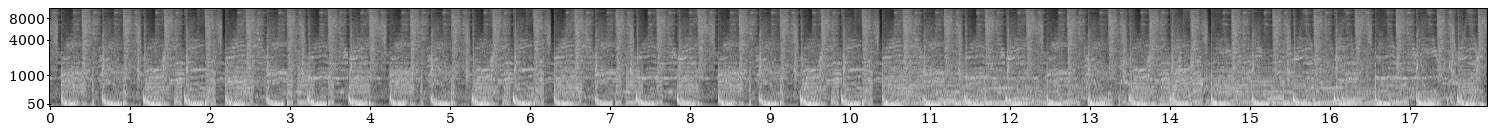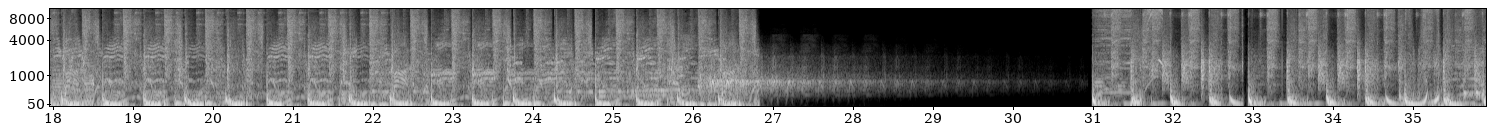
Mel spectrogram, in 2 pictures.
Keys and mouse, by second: 1.6 s, 3.1 f, 4.4 f, 5.3 s, 7.3 s, 11.9 s, 15.0 s, 15.1-16.1 drag, 17.6 s, 18.1-19.2 drag, 19.4 f, 19.8 f, 19.9 click, 20.2 f, 20.9 s, 23.0 f, 23.8 s, 24.0 f, 25.8-29.1 typing, 31.7 s, 31.7 f, 32.1-33.5 drag, 33.5 f, 33.7 s, 35.1 s.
